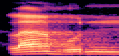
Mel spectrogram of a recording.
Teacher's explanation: menahan sampai dua ketukan atau dua harokat dengan tidak membaca harokat patahnya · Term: Nun bertasydid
